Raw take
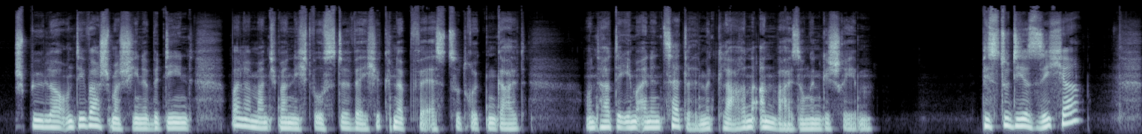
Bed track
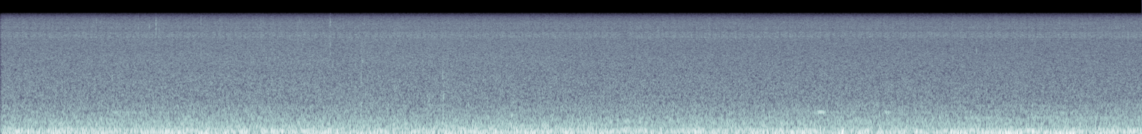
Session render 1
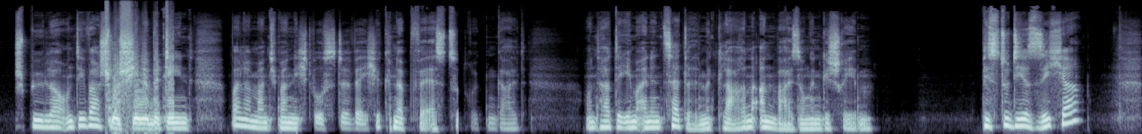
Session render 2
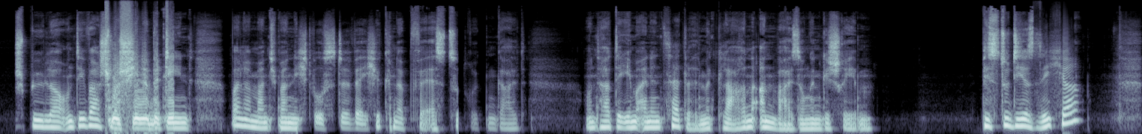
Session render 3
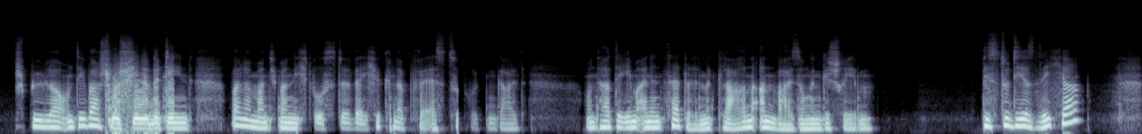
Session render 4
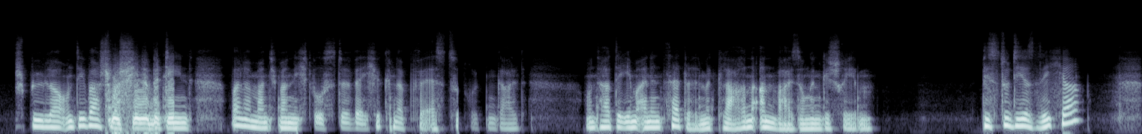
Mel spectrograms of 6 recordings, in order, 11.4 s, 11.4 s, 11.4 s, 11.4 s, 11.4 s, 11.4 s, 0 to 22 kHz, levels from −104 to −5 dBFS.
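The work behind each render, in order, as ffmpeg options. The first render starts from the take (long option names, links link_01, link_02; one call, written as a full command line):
ffmpeg -i in.wav -filter_complex "[0:a]asettb=1/sr,asplit=3[link_01][link_02][link_03];[link_01]atrim=end=1.054[link_04];[link_02]atrim=start=1.05:end=1.74,asetpts=PTS-STARTPTS,afade=type=in:duration=0.004:curve=qsin,afade=type=out:start_time=0.686:duration=0.004:curve=qsin,asplit=2[link_05][link_06];[link_06]highpass=frequency=720:poles=1,volume=28dB,asoftclip=type=tanh:threshold=-9.5dB[link_07];[link_05][link_07]amix=inputs=2:normalize=0,lowpass=frequency=6200:poles=1,volume=-6dB[link_08];[link_03]atrim=start=1.736[link_09];[link_04][link_08]acrossfade=duration=0.004:curve1=hsin:curve2=qsin[link_10];[link_10][link_09]acrossfade=duration=0.004:curve1=qsin:curve2=hsin,asettb=1/sr,asplit=3[link_11][link_12][link_13];[link_11]atrim=end=2.974[link_14];[link_12]atrim=start=2.97:end=3.76,asetpts=PTS-STARTPTS,afade=type=in:duration=0.004:curve=qsin,afade=type=out:start_time=0.786:duration=0.004:curve=qsin,highpass=260,lowpass=5200[link_15];[link_13]atrim=start=3.756[link_16];[link_14][link_15]acrossfade=duration=0.004:curve1=hsin:curve2=qsin[link_17];[link_17][link_16]acrossfade=duration=0.004:curve1=qsin:curve2=hsin,asplit=2[link_18][link_19];[link_18]atrim=end=4.58,asetpts=PTS-STARTPTS,afade=type=out:start_time=4.576:duration=0.004:curve=hsin[link_20];[link_19]atrim=start=4.58,asetpts=PTS-STARTPTS,afade=type=in:duration=1.67[link_21];[link_20][link_21]concat=n=2:v=0:a=1" out.wav
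ffmpeg -i in.wav -filter_complex "[0:a]asettb=1/sr,asplit=3[link_01][link_02][link_03];[link_01]atrim=end=3.884[link_04];[link_02]atrim=start=3.88:end=4.37,asetpts=PTS-STARTPTS,afade=type=in:duration=0.004:curve=qsin,afade=type=out:start_time=0.486:duration=0.004:curve=qsin,acompressor=threshold=-21dB:ratio=6:attack=3.2:release=140:knee=1:detection=peak[link_05];[link_03]atrim=start=4.366[link_06];[link_04][link_05]acrossfade=duration=0.004:curve1=hsin:curve2=qsin[link_07];[link_07][link_06]acrossfade=duration=0.004:curve1=qsin:curve2=hsin,asettb=1/sr,asplit=3[link_08][link_09][link_10];[link_08]atrim=end=6.374[link_11];[link_09]atrim=start=6.37:end=7.32,asetpts=PTS-STARTPTS,afade=type=in:duration=0.004:curve=qsin,afade=type=out:start_time=0.946:duration=0.004:curve=qsin,acrossover=split=2800[link_12][link_13];[link_13]acompressor=threshold=-44dB:ratio=4:attack=1:release=60[link_14];[link_12][link_14]amix=inputs=2:normalize=0[link_15];[link_10]atrim=start=7.316[link_16];[link_11][link_15]acrossfade=duration=0.004:curve1=hsin:curve2=qsin[link_17];[link_17][link_16]acrossfade=duration=0.004:curve1=qsin:curve2=hsin,asettb=1/sr,asplit=3[link_18][link_19][link_20];[link_18]atrim=end=10.334[link_21];[link_19]atrim=start=10.33:end=10.75,asetpts=PTS-STARTPTS,afade=type=in:duration=0.004:curve=qsin,afade=type=out:start_time=0.416:duration=0.004:curve=qsin,adynamicsmooth=sensitivity=1:basefreq=1800[link_22];[link_20]atrim=start=10.746[link_23];[link_21][link_22]acrossfade=duration=0.004:curve1=hsin:curve2=qsin[link_24];[link_24][link_23]acrossfade=duration=0.004:curve1=qsin:curve2=hsin" out.wav
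ffmpeg -i in.wav -af "lowpass=frequency=1800:width=0.5412,lowpass=frequency=1800:width=1.3066,lowshelf=frequency=71:gain=8" out.wav
ffmpeg -i in.wav -af "volume=1dB" out.wav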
